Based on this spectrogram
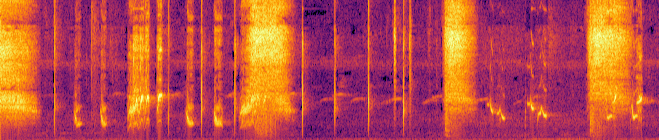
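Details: Greater green leafbird song: short, clear whistled phrases, each note rising or falling, delivered in uneven groups between loud hissing bursts of noise.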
